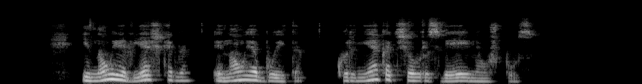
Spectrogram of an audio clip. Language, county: Lithuanian, Kaunas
